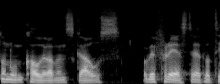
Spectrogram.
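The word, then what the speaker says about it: Scouse: Lapskaus på liverpoolsk heter skaus, uttales skaus I en stavelse.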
